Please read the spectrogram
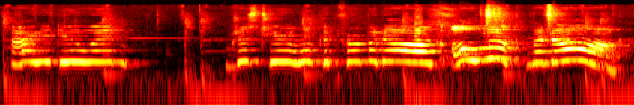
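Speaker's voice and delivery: high, loud goofy toy man looking for his dog; a goofy toy character hailing a kid; silly man toy voice. Acted. Toy figure greets kid.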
